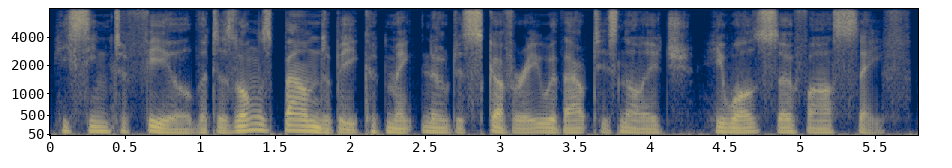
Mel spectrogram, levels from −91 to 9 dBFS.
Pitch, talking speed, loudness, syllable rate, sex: 100 Hz, 220 wpm, -20 LUFS, 5.5 syllables/s, male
